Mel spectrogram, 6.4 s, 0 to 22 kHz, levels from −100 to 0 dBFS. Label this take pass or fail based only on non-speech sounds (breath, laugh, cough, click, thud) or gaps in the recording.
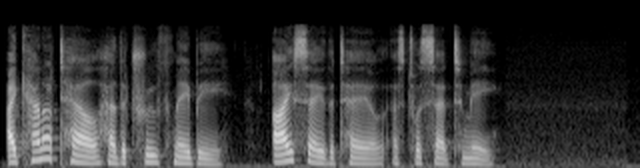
pass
